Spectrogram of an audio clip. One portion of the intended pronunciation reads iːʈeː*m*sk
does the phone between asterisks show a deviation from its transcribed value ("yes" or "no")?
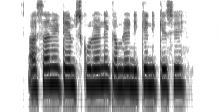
no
